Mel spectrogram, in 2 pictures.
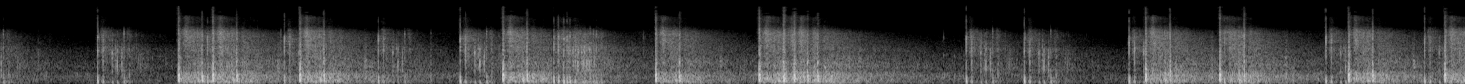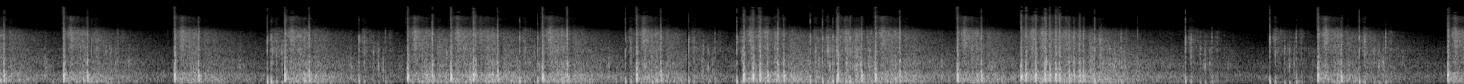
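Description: Jorge Fireworks Platinum Series 100-shot compound barrage firing shot after shot: a long run of sharp bangs, roughly one to two a second, each fading off before the next. The shots thin out briefly about ten seconds in, then keep coming.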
